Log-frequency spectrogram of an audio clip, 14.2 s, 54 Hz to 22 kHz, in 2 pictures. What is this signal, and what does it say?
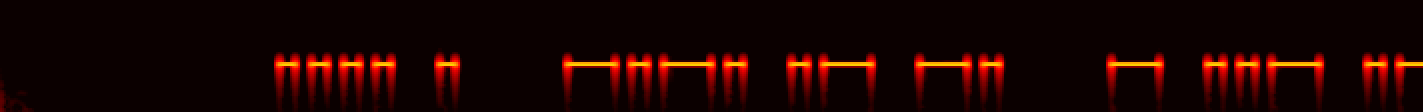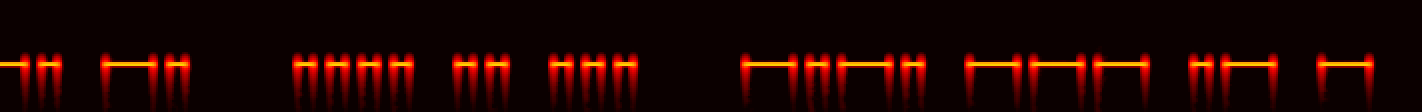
Morse code, heard as a keyed tone, about 15 wpm, 700 Hz. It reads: HE CAN TURN HIS COAT
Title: Sentences from Top 1600 Words 15wpm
